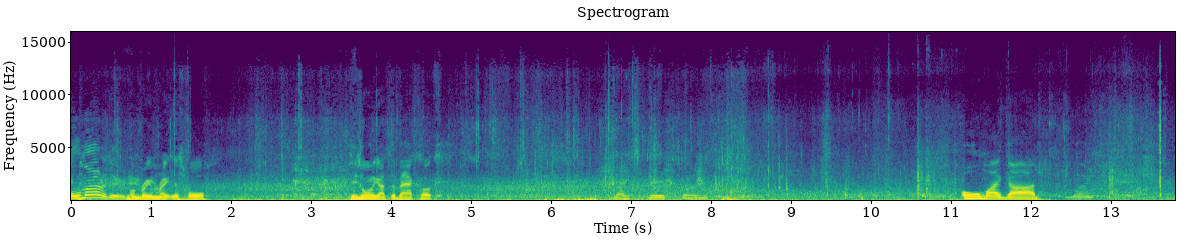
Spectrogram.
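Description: A man speaks excitedly close by.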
